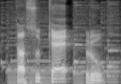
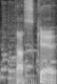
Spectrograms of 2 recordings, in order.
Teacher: so low, high, high, and then low for the ru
